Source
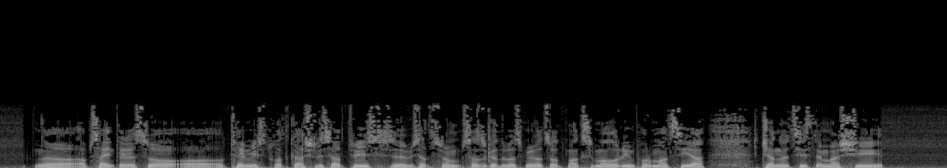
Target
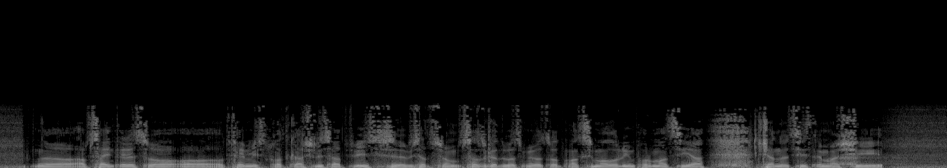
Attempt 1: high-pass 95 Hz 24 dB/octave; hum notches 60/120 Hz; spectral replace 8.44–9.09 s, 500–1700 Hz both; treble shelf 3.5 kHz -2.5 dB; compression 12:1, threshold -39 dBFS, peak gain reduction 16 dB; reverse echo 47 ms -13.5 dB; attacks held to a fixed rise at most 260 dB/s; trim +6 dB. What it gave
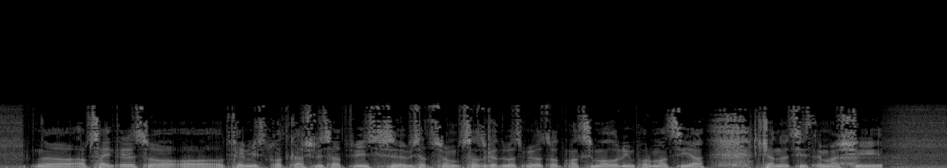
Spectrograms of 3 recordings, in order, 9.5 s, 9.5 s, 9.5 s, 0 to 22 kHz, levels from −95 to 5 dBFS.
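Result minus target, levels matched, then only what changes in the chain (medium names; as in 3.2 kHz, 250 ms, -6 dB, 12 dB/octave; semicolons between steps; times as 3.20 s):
8 kHz band +4.0 dB
change: treble shelf 3.5 kHz -8.5 dB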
